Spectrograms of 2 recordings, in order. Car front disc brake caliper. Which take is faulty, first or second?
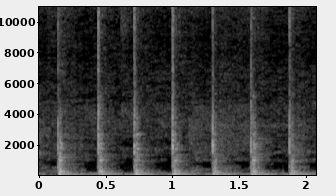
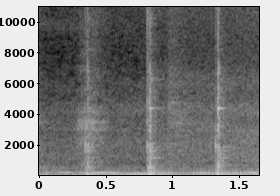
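second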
